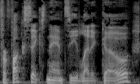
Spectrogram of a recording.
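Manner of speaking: ordinary talk, nothing marked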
